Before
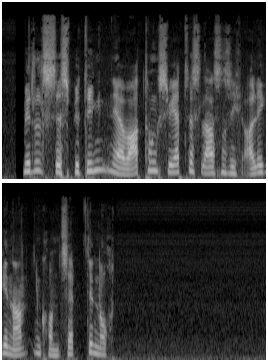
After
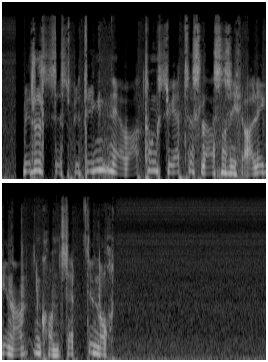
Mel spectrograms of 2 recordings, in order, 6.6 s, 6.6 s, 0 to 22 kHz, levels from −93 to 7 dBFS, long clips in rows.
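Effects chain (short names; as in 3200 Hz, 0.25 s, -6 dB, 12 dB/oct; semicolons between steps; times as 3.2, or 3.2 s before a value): low shelf 150 Hz -3 dB; negative-ratio compressor -32 dBFS, ratio -0.5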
